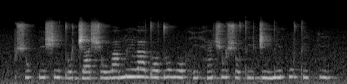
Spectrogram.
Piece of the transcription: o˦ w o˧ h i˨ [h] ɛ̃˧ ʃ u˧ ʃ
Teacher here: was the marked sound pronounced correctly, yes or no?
yes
